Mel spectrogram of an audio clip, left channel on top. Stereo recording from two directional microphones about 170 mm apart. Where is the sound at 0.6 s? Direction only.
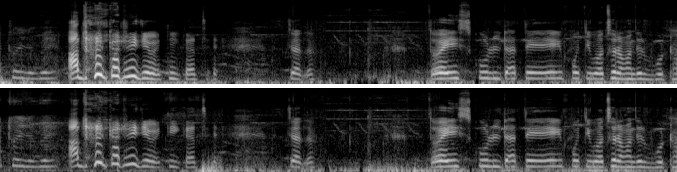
65° left (ahead or behind).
